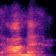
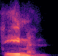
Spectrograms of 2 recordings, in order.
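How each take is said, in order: First: The name begins with an open 'ah' vowel. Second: The name begins with an 'eh' vowel. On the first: This is the form used by most ancient societies. "in every ancient society that had connection with Egypt ... is pronounced Amen" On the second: This is the form used in Ethiopia. "except Ethiopia, where it's pronounced Emen"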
